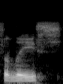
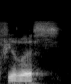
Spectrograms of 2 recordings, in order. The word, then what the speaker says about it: Feliz: But I happen to know that the word is pronounced feliz, not feliz, and that it also is a singular word.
